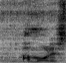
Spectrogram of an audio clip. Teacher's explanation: amores tiene breve la primera y largas las otras dos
